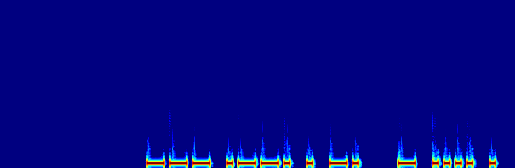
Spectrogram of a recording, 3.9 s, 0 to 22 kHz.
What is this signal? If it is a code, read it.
Morse code, heard as a keyed tone, about 28 wpm, 700 Hz. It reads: OPEN THE
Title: Sentences from Top 1000 Words - Review Part 6 - 28wpm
